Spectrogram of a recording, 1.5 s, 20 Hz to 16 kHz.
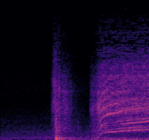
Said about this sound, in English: I'm gonna take off the screws back here. There's 3 screws in back of this diff cover.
